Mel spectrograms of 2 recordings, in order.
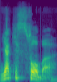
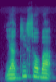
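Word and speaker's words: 焼きそば: E yakisoba, Mitsuko Sensei. É yakisoba.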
